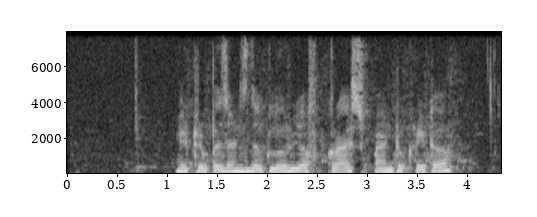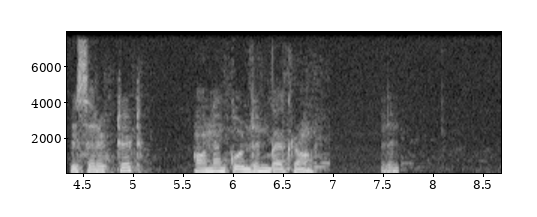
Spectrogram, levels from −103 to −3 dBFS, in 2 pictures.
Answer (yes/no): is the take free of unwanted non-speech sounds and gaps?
no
